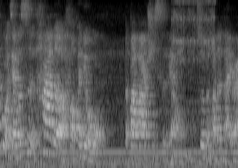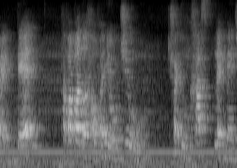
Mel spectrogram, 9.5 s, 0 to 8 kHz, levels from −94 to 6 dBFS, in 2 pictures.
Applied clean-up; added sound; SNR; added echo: none; Screech; 15 dB; reverberation time 0.2 s.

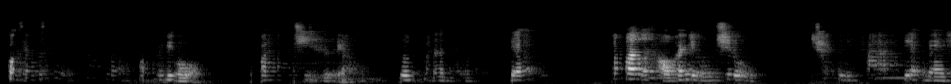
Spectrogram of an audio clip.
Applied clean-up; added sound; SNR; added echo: neural mask model DeepFilterNet 3.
